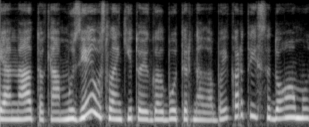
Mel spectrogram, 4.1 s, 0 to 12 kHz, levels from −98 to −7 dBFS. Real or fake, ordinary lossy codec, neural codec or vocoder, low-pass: real; Opus, 32 kbps; none; 10.8 kHz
